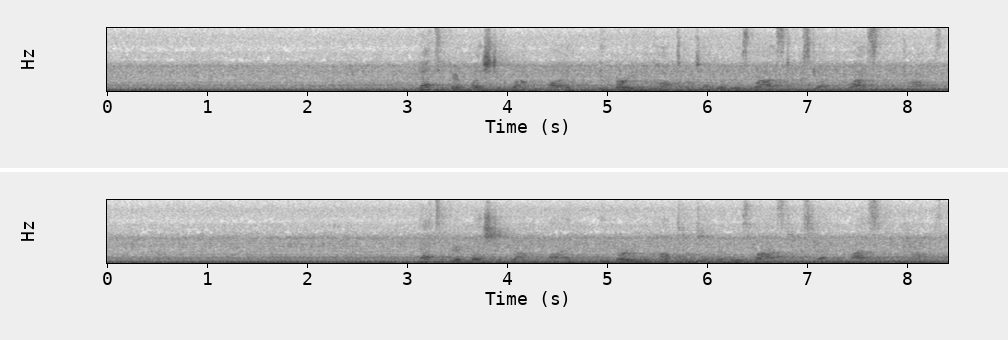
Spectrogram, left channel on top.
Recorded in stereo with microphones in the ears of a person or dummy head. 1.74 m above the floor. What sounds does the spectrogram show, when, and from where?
3.1 s a woman speaking: 35° left (ahead or behind), 1.7 m; by 8.3 s 70° left (ahead or behind), 6.5 m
